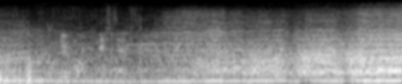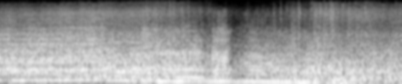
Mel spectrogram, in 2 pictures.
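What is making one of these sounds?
Gravel crunches and sprays under speeding tyres.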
